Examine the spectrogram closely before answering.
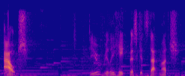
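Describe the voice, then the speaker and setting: A man's voice: mid-range voice, very animated, slow pace. A man streaming a visual novel, reading the text aloud with casual commentary and stumbling over words now and then. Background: game music.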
